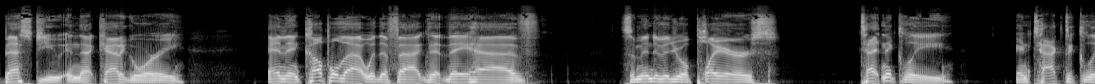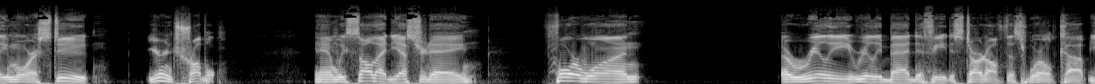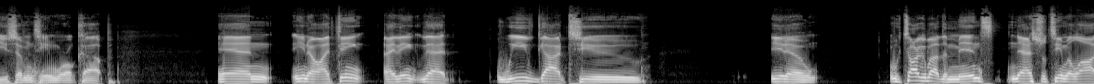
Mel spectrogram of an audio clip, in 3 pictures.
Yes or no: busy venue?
no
